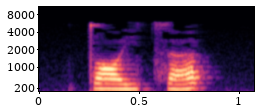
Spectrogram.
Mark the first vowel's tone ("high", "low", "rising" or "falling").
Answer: low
